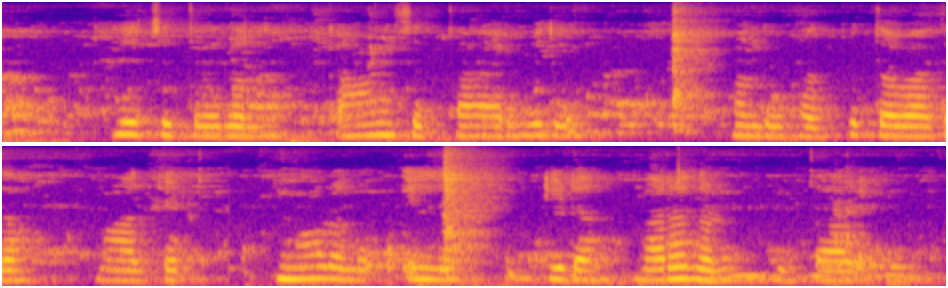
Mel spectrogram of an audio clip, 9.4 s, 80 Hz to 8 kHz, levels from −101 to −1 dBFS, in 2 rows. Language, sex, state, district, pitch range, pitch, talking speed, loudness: Kannada, female, Karnataka, Mysore, 215-240 Hz, 220 Hz, 85 wpm, -18 LUFS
